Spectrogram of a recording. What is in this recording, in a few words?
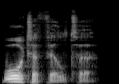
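"water filter", British English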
